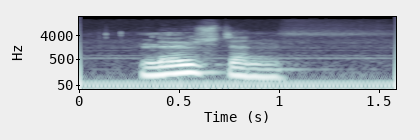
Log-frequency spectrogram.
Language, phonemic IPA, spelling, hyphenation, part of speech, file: Dutch, /ˈløːs.də(n)/, Leusden, Leus‧den, proper noun, Nl-Leusden.ogg
- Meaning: a town and municipality of Utrecht, Netherlands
